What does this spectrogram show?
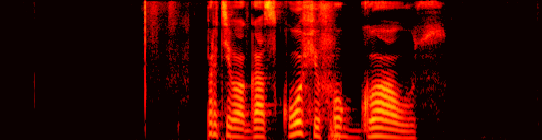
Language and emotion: Russian, neutral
